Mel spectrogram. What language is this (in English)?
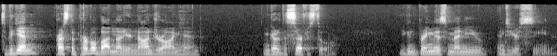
English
